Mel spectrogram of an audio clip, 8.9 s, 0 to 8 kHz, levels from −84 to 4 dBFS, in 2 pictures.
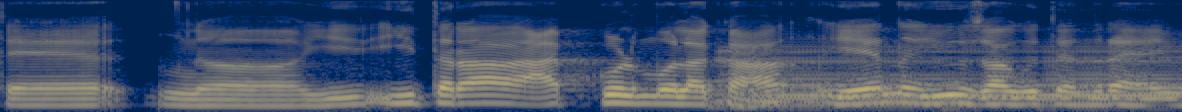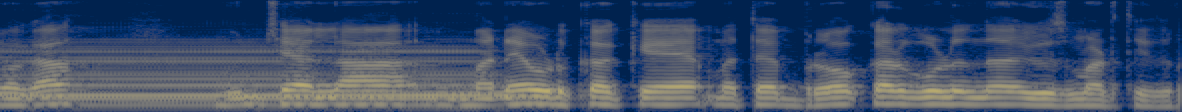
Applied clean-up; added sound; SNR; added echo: neural mask model RNNoise.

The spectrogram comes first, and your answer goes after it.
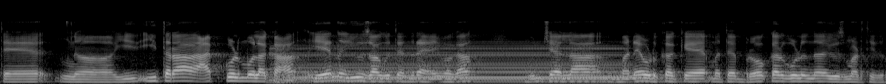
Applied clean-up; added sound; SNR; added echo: none; Bowed string instrument; 8 dB; none.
